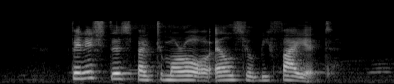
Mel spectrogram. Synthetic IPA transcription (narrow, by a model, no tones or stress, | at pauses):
fɪnɪʃd̪ɪsbaɪtʰumɔɹoɔʔɛlswɪlˠbifajə̰d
